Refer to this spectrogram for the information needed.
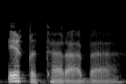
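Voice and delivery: اقتربه begun with "e": eqtaraba; kasra on alef. Shown as a demonstration. Teacher answering by the rule, اقتربه said "eqtaraba". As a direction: say اقتربه deliberately, opening on "e".

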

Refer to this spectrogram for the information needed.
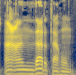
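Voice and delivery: اَأَنذَرْتَهُمْ with ayn in place of hamza. Shown as a demonstration. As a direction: squeeze the throat on the start of اَأَنذَرْتَهُمْ like ع. (اَأَنذَرْتَهُمْ با عین به جای همزه)

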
